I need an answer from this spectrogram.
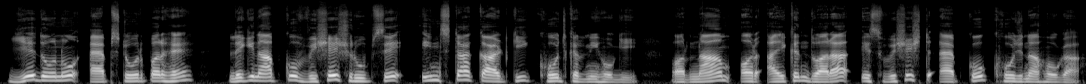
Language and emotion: Hindi, neutral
